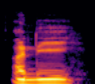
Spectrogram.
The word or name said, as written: aníi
